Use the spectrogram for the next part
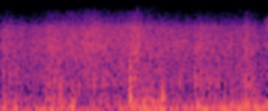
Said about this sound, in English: So smooth with the offshore wind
